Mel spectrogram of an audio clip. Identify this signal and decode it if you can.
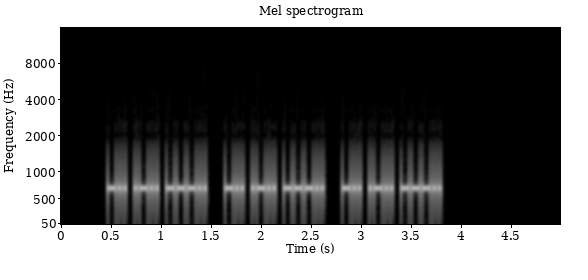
Morse code, heard as a keyed tone, about 44 wpm, 700 Hz. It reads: DL8 DL8 DL8
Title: Callsign Prefixes for Top 25 DXCC - Repeated 3x - 45wpm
